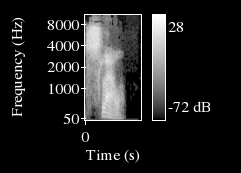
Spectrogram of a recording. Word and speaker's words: Slough: There's a place just near High Wycombe, between High Wycombe and the airport, that is called Slough, Slough.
